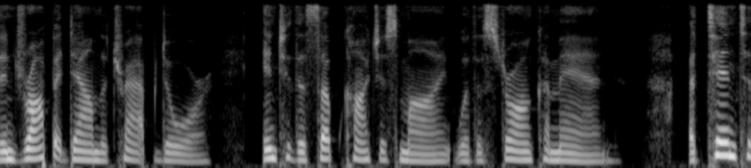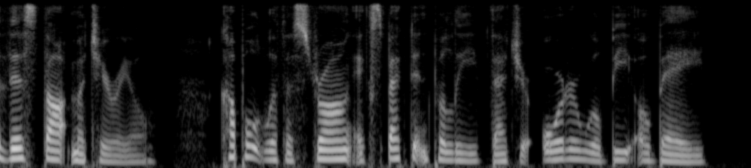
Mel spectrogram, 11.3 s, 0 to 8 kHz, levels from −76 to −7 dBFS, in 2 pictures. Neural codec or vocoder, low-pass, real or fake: none; 7.2 kHz; real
